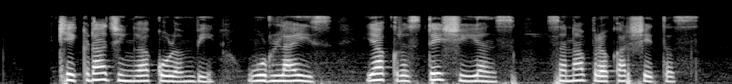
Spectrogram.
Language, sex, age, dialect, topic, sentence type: Marathi, female, 31-35, Northern Konkan, agriculture, statement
